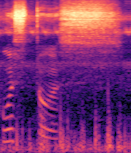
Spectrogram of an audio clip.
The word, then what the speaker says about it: Justus: Then we have Justus, as they pronounce that in German.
